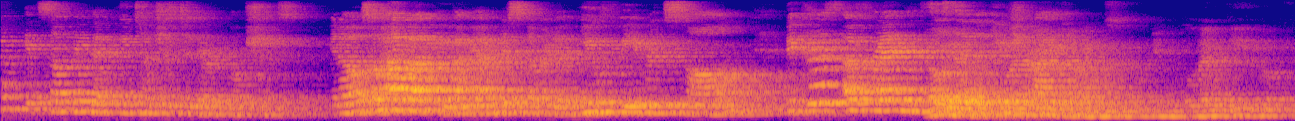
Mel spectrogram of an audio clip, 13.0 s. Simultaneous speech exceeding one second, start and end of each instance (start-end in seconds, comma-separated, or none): 9.2-10.7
